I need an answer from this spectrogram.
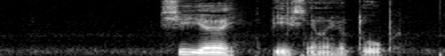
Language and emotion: Russian, sad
